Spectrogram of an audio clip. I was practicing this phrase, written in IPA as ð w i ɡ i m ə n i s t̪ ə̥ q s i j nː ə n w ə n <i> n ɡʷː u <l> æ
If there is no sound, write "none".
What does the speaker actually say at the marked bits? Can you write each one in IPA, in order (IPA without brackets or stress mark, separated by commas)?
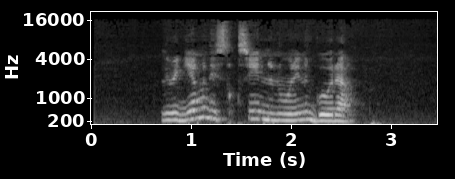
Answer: i, ɾ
